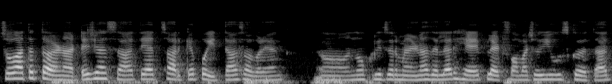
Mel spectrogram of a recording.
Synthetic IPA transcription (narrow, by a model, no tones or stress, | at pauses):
t͡sɔat̪at̪əɾɳaʈed͡ʑasat̪jat̪saɾkjapəjt̪asəɡɭjãŋk | nokɾit͡səɾmeɭɳad͡zaljaɾɦeplɛʈfɔɾmat͡ɕajuːd͡zkəɾt̪at̪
